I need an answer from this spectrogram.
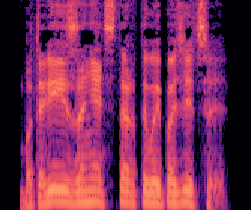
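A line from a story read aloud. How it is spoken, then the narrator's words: Matter-of-fact voice. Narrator (Russian): Капитан будничным голосом произнес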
